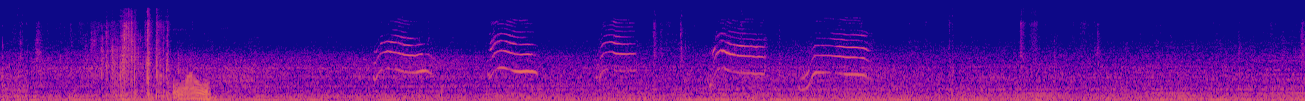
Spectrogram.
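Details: Kitten meowing in a run of five thin, high-pitched mews, roughly one each second, each rising then falling slightly, after a brief human voice at the start, over a low steady background hum.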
